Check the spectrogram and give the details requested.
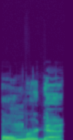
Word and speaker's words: omertà: omerda italian pronunciation omer modifier letter vertical line ta is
